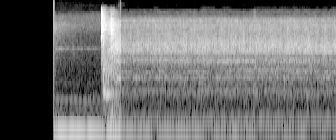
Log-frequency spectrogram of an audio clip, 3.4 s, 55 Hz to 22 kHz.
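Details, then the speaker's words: 1950s Atlas lathe under restoration, after a new directional belt reduced shaking: heavy low drumming throb from the belt drive that stops when belt tension is relieved, pointing to an off-center (concentricity) countershaft pulley rather than mass imbalance. "you'll also notice when I relieve the tension on the Belt you can hear the vibration stop this points to it being a concentricity issue with that pulley rather than a mass imbalance which would happen regardless of tension since that would transfer through the bracket to the bed"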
